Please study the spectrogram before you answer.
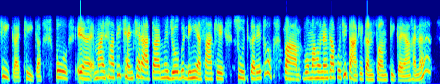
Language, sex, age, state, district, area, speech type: Sindhi, female, 45-60, Delhi, South Delhi, urban, conversation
